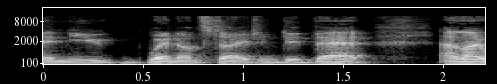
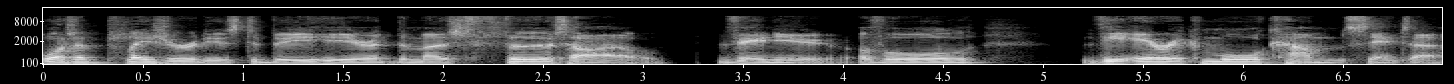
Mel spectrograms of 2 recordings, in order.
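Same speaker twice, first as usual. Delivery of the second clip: ordinary talk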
